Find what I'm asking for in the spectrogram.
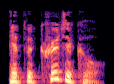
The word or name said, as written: hypocritical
